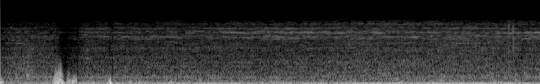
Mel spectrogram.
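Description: Wind rushes past the vehicle.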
